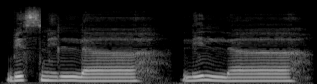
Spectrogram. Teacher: لفظ جلالہ اللہ کے لام سے پہلے زیر ہو تو لفظ جلالہ اللہ کے دونوں لام ہمیشہ باریک پڑھے جاتے ہیں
